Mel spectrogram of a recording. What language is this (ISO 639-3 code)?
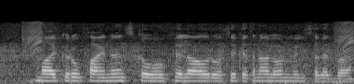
bho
